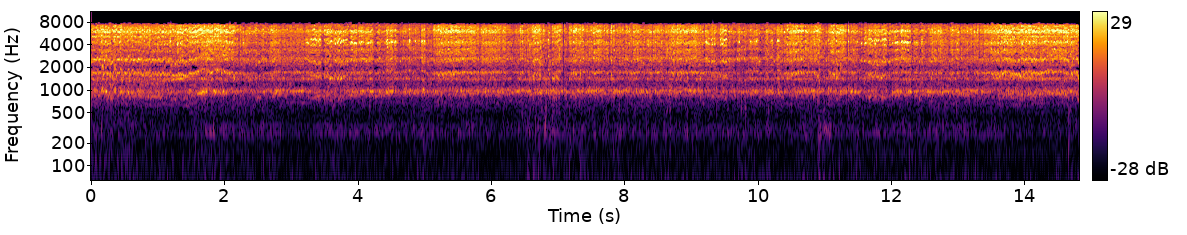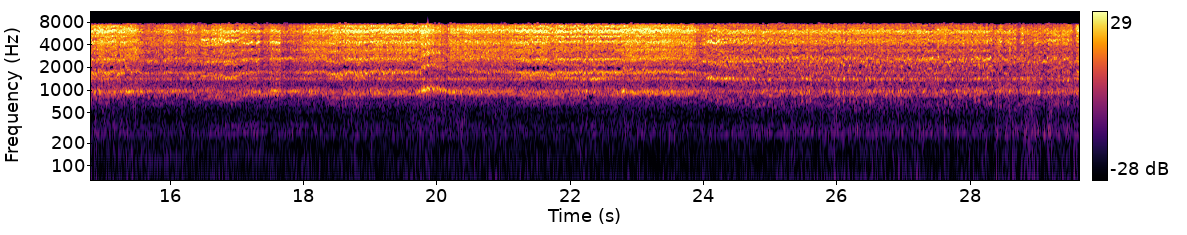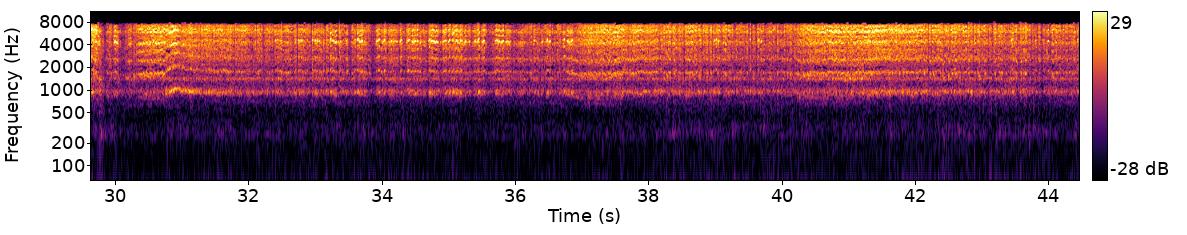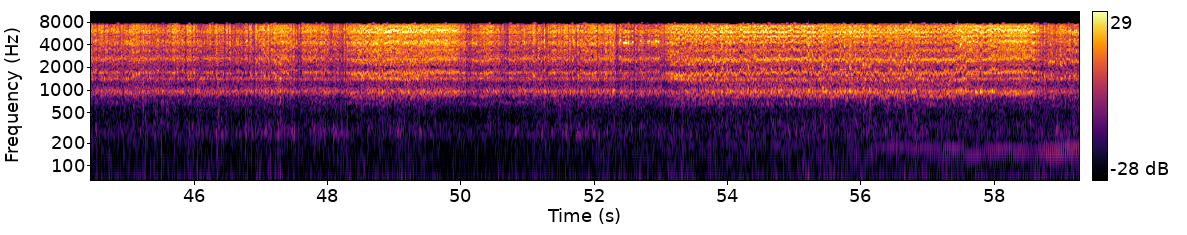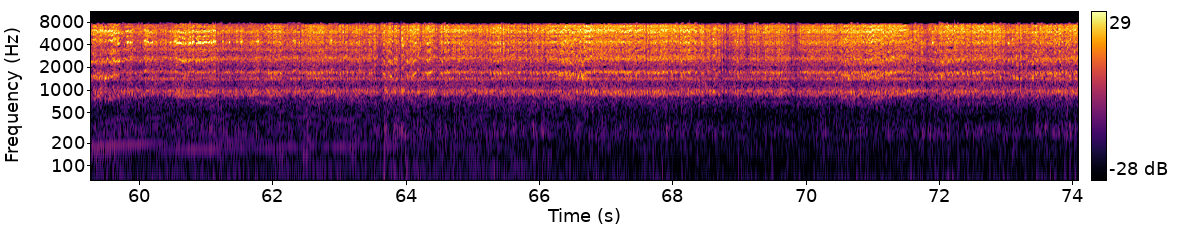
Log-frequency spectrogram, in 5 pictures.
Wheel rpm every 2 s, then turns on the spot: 210, 220, 220, 230, 230, 230, 220, 220, 230, 230, 230, 220, 200, 200, 210, 230, 230, 230, 230, 230, 220, 230, 230, 230, 220, 230, 220, 190, 200, 220, 230, 230, 230, 230, 230, 220, 230.
none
